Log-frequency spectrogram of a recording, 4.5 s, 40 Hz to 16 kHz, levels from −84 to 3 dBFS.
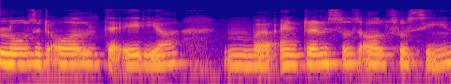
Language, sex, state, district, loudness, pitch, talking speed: English, female, Punjab, Pathankot, -17 LUFS, 165 Hz, 105 wpm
